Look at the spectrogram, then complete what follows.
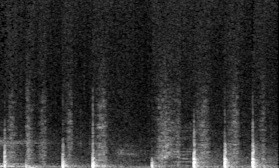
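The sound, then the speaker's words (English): Writing sounds as a note is jotted down during a slide presentation: a series of short, scratchy pen strokes in an uneven rhythm, faint and with no talking. “I'll just go ahead and write it down.”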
